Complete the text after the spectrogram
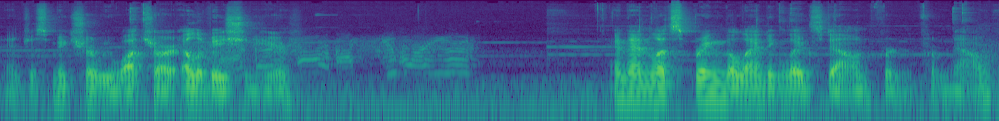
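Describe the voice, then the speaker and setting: A man's voice: fairly low pitch, steady tone, measured pace, long pauses, faint music behind. A man giving casual gameplay commentary, thinking aloud in a tentative, self-questioning way as he narrates each step. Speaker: gaming video host.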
